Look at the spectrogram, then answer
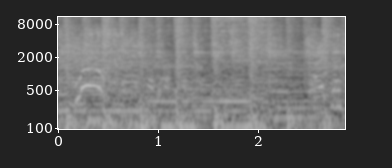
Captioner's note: laughing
